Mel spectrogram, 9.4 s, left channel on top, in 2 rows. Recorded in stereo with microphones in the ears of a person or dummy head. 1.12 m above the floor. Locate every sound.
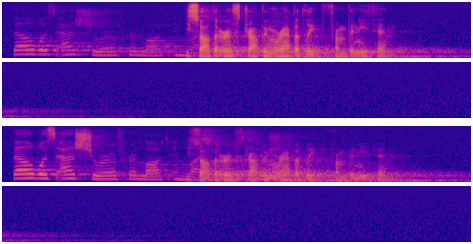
0.1 s a woman speaking: 65° right (ahead or behind), 0.7 m; by 2.8 s 5° right (ahead or behind), 1.2 m
1.8 s a man speaking: 75° left (ahead or behind), 1.0 m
